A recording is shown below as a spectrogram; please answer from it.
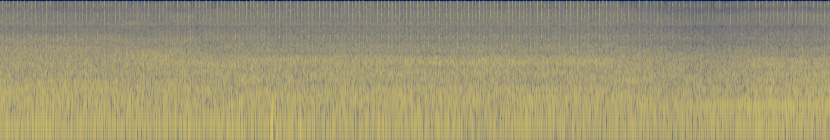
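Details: Engine misfire under load, intake manifold air leak suspected: rough, uneven stumbling beat under a hissy background.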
